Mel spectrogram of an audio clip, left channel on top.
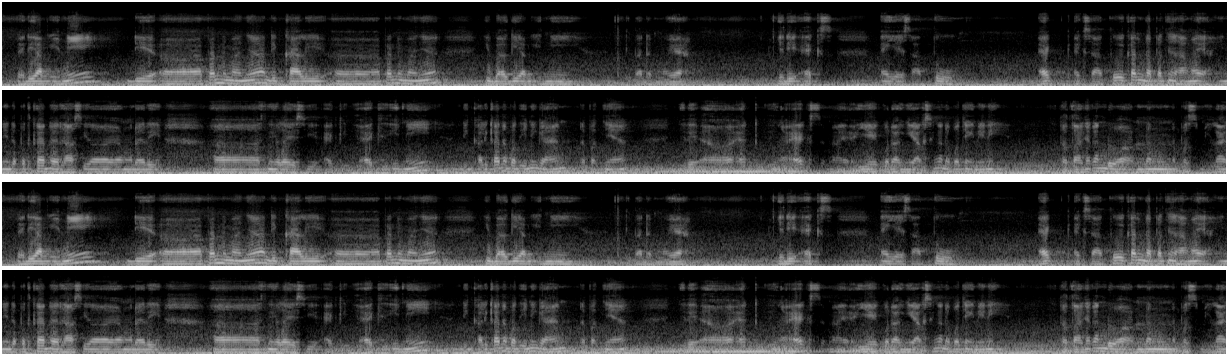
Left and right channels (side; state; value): left; noise; rumble, 4 dB below the sound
